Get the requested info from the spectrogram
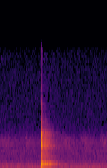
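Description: A single sharp knock with a short ringing tail, a little under a second in.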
